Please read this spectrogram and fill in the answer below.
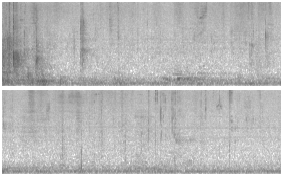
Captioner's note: applause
